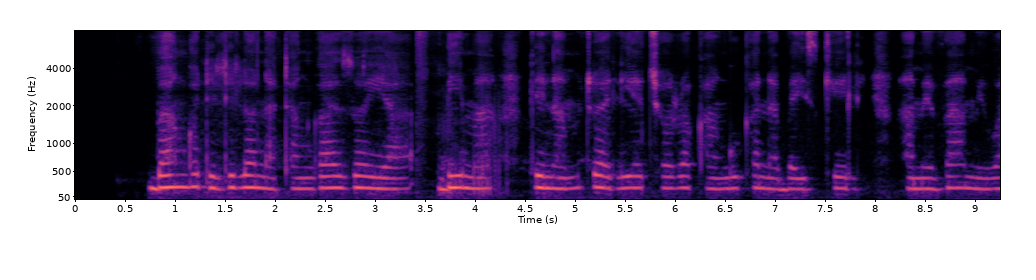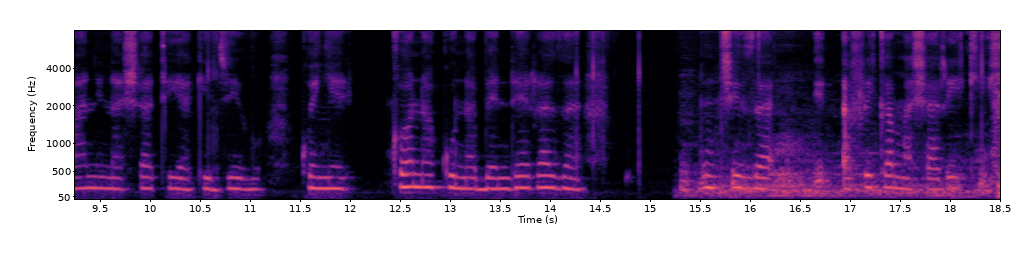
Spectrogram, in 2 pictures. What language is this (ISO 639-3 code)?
swa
